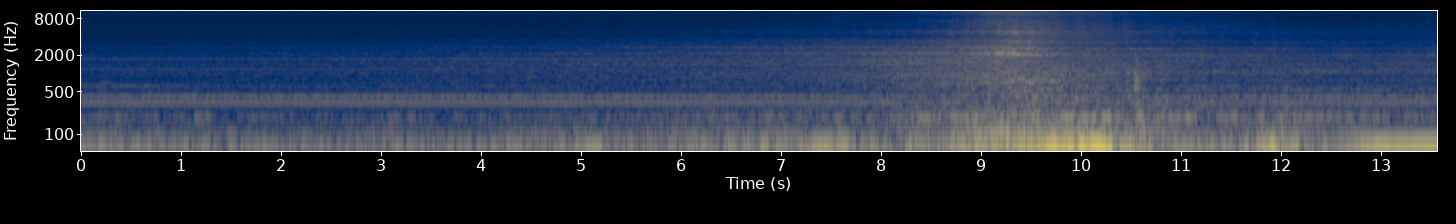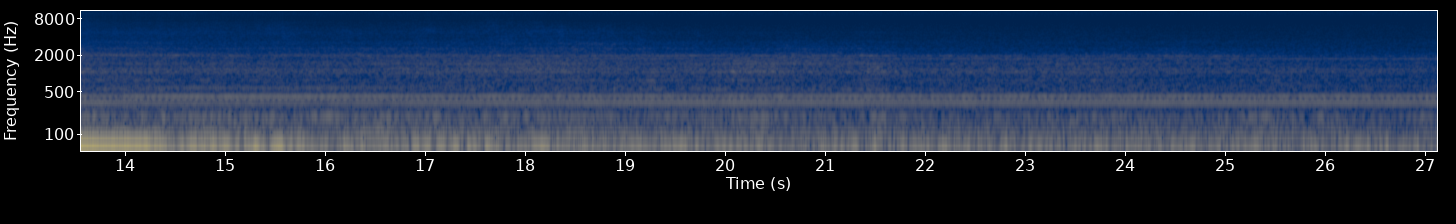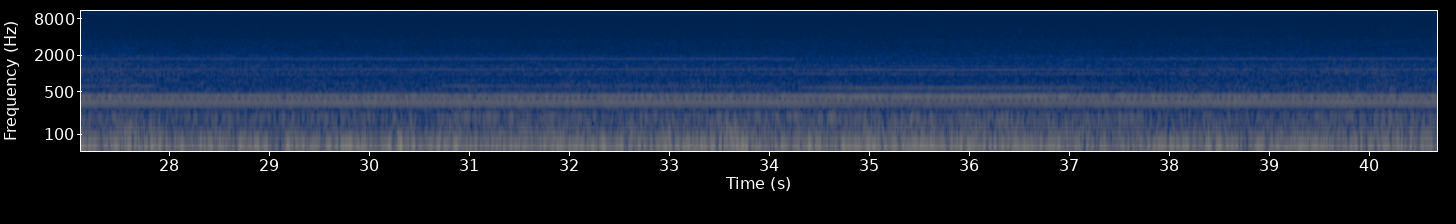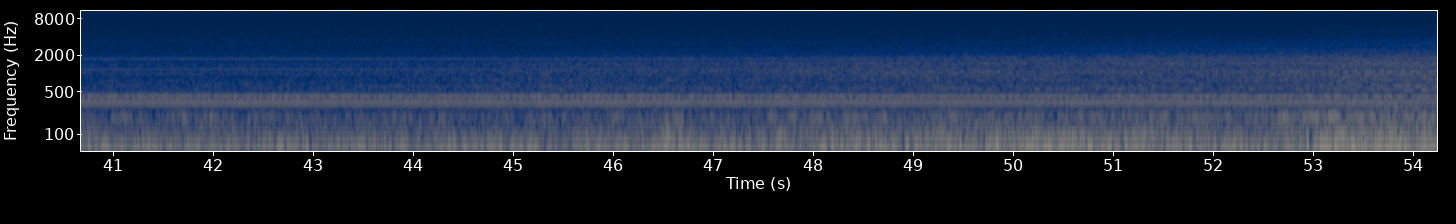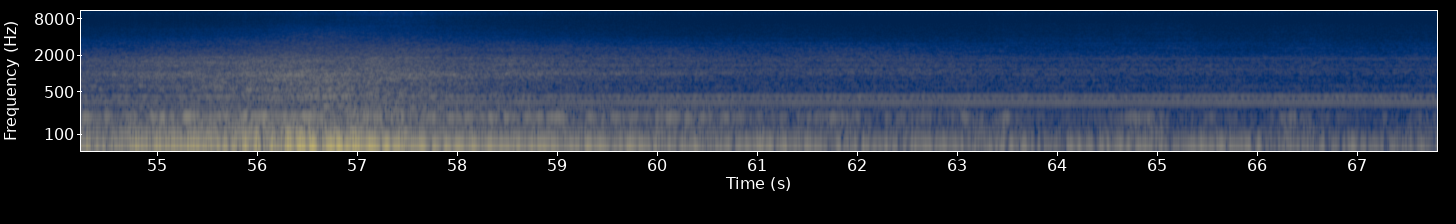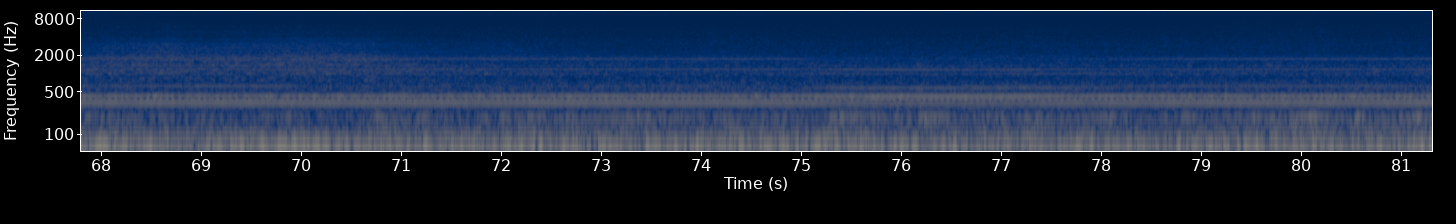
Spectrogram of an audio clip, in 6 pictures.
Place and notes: inside the telephone box ... the kiosk is now defunct ... bought for a £1 ... houses a defibrillator ... that produces the constant low level electrical hum ... and a container for newspapers ... recorded with Olympus LS 14 integral mics ... passing traffic etc ...
England, United Kingdom, 1 January 2020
